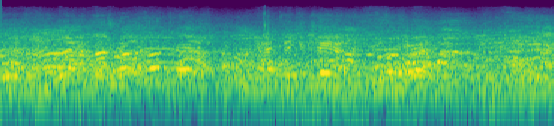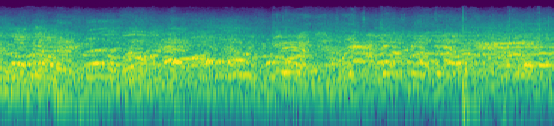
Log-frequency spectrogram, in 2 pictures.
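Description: A crowd of people talk and call out in a large echoing hall.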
